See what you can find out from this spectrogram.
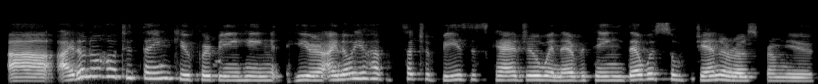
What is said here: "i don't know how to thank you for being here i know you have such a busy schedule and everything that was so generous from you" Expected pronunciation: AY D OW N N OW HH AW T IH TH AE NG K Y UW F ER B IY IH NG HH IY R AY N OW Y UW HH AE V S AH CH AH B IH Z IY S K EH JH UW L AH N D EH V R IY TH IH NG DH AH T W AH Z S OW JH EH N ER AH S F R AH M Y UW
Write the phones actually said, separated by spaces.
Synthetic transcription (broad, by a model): AY D OW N N OW HH AW T IH TH AE NG K Y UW F ER B IY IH NG HH IY R AY N OW Y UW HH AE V S AH CH AH B IH Z IY S K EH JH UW L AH N EH V R IY TH IH NG DH AH T W AH Z S OW JH EH N ER AH S F R AH M Y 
